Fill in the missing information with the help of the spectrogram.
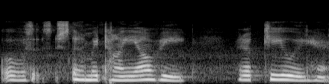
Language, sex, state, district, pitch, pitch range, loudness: Hindi, female, Himachal Pradesh, Shimla, 205 Hz, 190-215 Hz, -14 LUFS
